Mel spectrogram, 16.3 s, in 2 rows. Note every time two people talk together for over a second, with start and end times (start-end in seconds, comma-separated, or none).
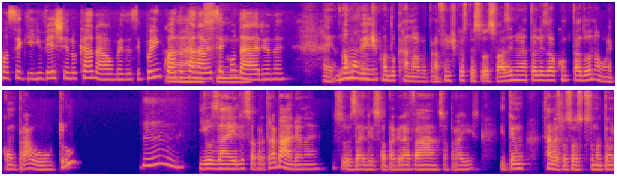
2.1-3.3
